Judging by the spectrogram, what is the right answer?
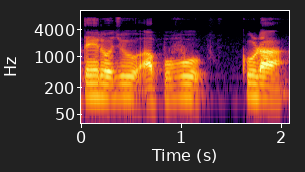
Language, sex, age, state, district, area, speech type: Telugu, male, 18-30, Telangana, Nalgonda, urban, spontaneous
